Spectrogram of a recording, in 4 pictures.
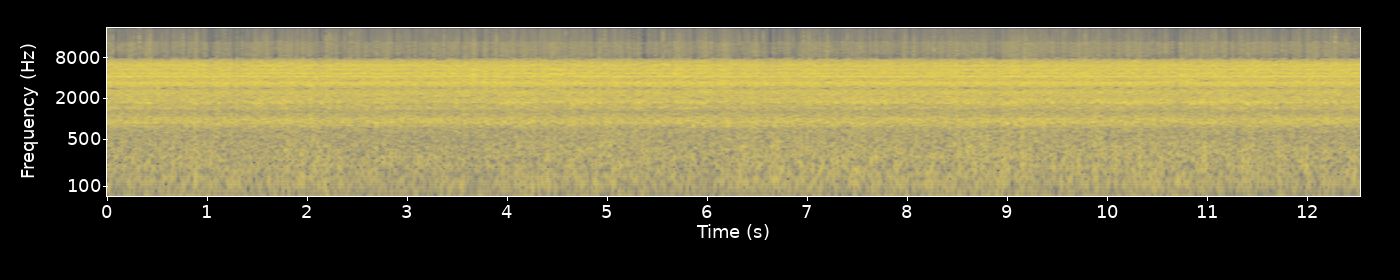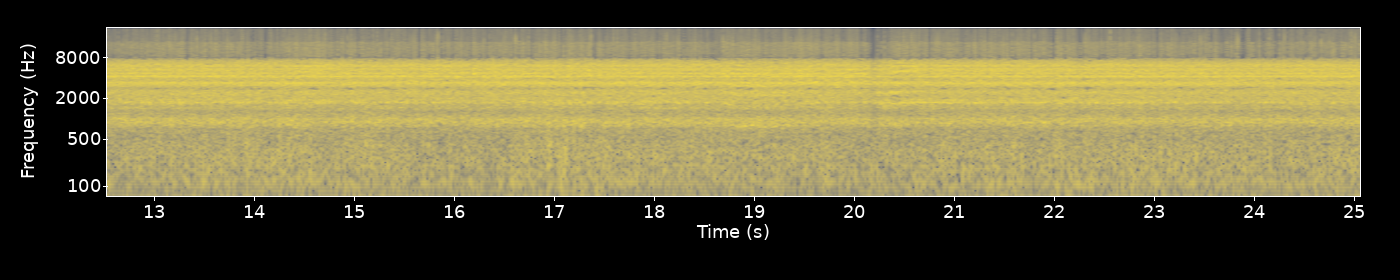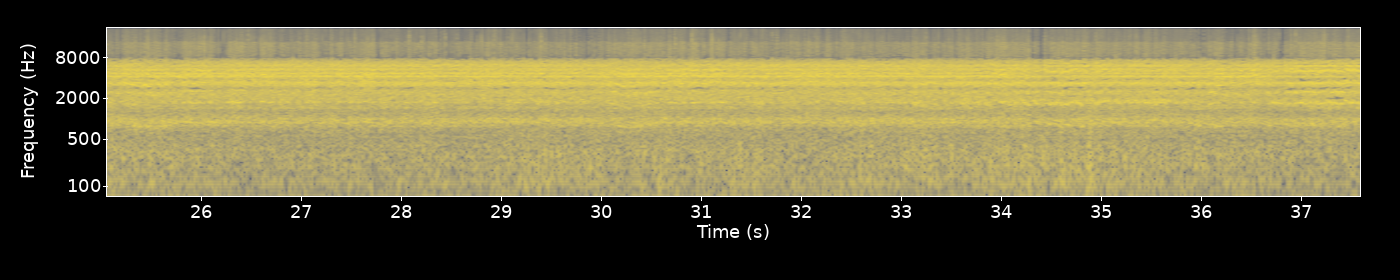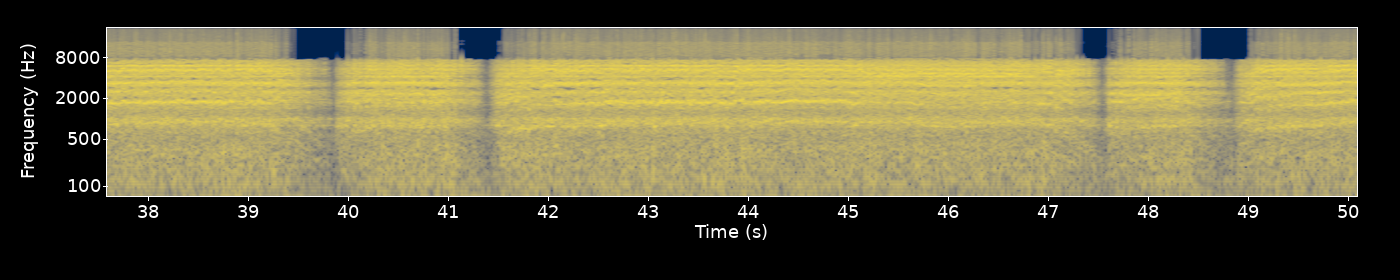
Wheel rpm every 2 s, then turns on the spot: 230, 230, 230, 230, 230, 230, 230, 230, 230, 230, 230, 230, 230, 230, 230, 230, 230, 230, 220, 150, 130, 210, 220, 150, 130.
none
